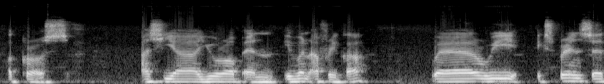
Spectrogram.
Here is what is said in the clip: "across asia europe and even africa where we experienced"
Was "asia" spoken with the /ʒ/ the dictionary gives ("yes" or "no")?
no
